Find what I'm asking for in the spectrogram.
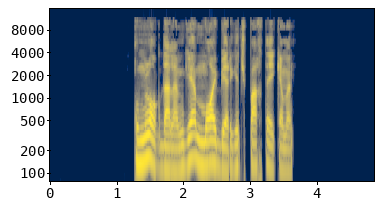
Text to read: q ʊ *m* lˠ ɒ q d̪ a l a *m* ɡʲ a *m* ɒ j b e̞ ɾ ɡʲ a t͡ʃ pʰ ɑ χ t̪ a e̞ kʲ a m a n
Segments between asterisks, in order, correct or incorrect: correct, correct, correct

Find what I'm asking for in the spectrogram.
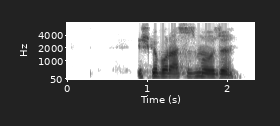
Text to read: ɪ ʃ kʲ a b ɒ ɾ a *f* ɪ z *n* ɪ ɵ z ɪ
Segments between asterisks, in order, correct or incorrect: incorrect: s, incorrect: m

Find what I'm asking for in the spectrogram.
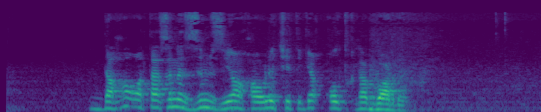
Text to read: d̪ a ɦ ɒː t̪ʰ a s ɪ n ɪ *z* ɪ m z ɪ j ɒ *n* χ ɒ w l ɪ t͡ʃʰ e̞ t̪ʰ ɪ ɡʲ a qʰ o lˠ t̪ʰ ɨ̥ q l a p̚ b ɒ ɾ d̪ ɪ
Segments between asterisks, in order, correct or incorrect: correct, correct

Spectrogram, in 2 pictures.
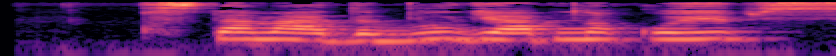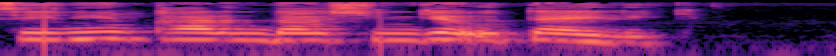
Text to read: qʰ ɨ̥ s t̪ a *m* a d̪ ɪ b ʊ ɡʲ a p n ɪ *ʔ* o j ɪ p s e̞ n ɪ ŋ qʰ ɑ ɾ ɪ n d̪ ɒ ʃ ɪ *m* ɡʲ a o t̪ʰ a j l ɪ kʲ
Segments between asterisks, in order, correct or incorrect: correct, incorrect: q, incorrect: ŋ

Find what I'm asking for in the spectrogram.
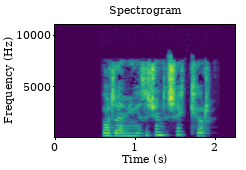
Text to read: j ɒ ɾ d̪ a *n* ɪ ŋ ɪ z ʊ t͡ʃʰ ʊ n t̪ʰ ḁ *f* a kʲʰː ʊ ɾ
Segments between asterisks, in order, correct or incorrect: incorrect: m, incorrect: ʃ

